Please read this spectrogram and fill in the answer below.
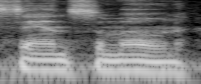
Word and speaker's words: San Simon: there welcome to arizona san simone it's not san simon it's even though it's spelled like simon it's sans simone arizona just like tucson is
